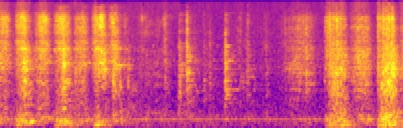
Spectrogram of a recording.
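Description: A hand saw cutting through MDF. The blade rasps back and forth in steady strokes, with brisk bursts at the start and end and slower, quieter pulls between them, all close up with no voices.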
